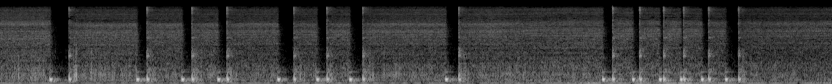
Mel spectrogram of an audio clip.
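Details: Philips GC9682/80 steam iron, ready but soleplate heater not heating: irregular wet spits and short hissy bursts, a dozen in eight seconds, no steady steam roar; water drips from the soleplate; faulty relay (ALDP124).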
